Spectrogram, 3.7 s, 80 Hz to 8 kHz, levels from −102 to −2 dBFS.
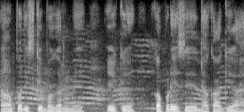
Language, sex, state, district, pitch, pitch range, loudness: Hindi, male, Jharkhand, Ranchi, 120 Hz, 115-130 Hz, -18 LUFS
